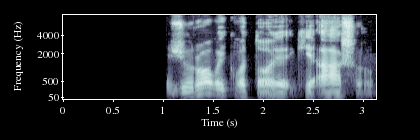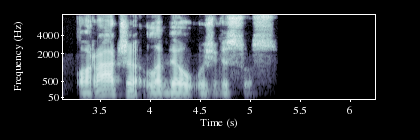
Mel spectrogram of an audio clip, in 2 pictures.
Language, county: Lithuanian, Vilnius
